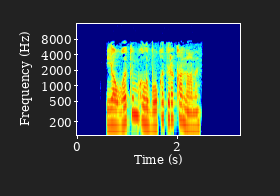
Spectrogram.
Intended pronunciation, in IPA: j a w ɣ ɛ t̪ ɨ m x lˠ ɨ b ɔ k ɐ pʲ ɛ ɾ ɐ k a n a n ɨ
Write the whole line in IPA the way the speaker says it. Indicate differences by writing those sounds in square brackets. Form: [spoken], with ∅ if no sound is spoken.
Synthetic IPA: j a w ɣ ɛ t̪ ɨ m [ɣ] lˠ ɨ b ɔ k ɐ pʲ ɛ ɾ ɐ k a n a n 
